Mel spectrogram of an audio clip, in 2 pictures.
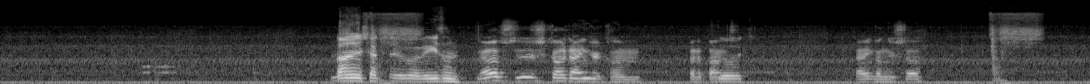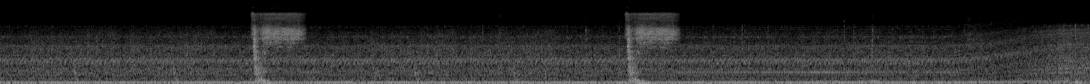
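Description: A heavy machine engine hums steadily.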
